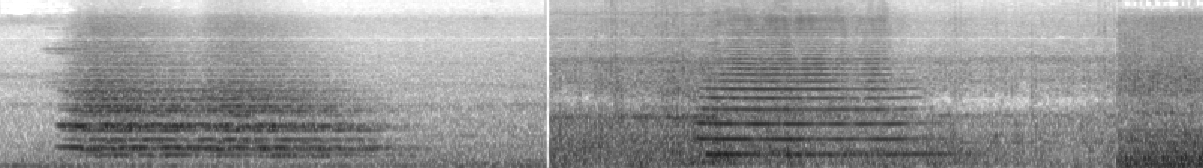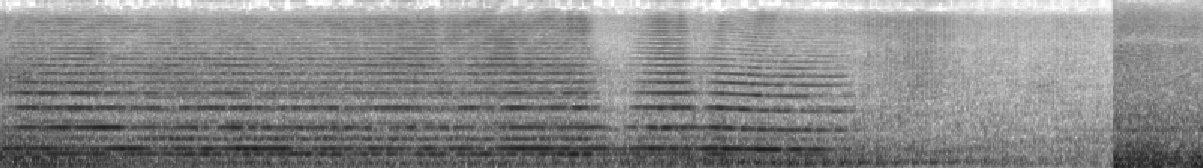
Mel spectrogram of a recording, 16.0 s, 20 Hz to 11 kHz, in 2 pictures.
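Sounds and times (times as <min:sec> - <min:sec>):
train rumble: 0:00.0 - 0:16.0
locomotive air horn blast: 0:00.4 - 0:02.7, 0:04.6 - 0:06.4, 0:07.6 - 0:14.1.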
